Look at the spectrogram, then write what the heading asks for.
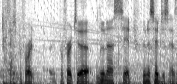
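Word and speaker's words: Lunacid: as a morning game Luna Sid hey I finally look at me pronouncing it right I still I want to say lun acid I'm not going to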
